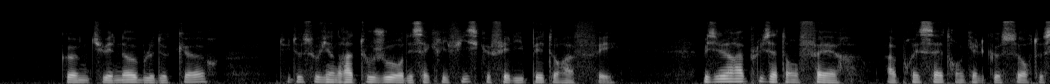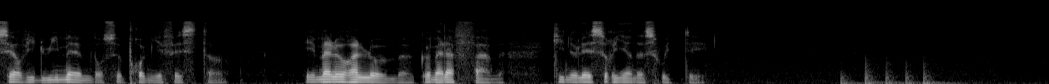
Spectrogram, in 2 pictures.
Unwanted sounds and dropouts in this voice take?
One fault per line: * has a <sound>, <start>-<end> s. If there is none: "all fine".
* has a thud, 18.9-20.5 s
